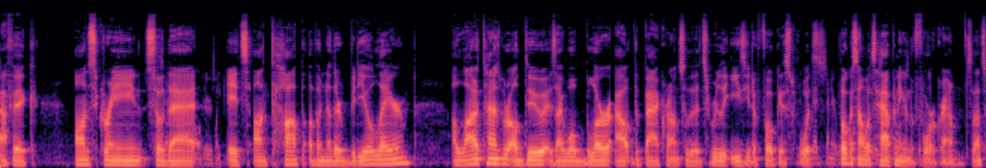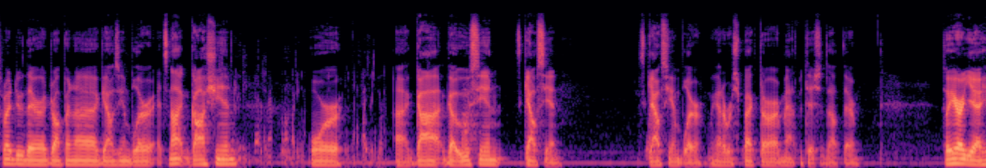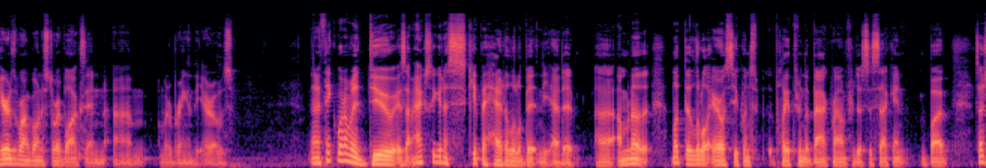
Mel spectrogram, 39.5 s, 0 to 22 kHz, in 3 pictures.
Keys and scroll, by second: 3.0 s, 4.2 a, 9.9-12.3 typing, 15.4 s, 15.6 s, 21.0-22.0 typing, 26.6 r.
